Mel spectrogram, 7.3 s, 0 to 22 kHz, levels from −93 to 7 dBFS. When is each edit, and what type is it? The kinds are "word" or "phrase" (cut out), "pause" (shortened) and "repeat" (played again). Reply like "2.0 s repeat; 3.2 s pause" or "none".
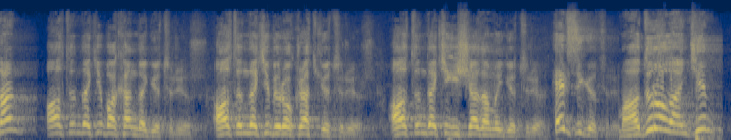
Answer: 5.5 s pause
